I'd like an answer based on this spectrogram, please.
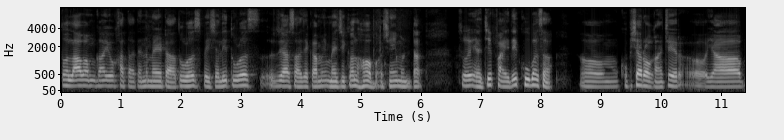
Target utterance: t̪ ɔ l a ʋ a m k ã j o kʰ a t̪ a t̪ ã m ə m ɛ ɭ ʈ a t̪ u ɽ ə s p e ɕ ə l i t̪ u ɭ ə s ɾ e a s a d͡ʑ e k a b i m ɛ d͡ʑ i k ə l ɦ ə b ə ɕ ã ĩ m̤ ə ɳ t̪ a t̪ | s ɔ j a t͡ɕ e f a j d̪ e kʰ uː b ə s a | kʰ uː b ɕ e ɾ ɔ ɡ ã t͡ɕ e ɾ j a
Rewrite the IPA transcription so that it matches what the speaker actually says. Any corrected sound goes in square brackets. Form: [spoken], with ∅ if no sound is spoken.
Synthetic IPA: t̪ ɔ l a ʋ a m k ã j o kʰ a t̪ a t̪ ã [n] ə m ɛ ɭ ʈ a t̪ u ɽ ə s p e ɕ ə l i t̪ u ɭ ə s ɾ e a s a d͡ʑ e k a [m] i m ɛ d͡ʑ i k ə l ɦ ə b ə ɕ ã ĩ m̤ ə ɳ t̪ a t̪ | s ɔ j a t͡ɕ e f a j d̪ e kʰ uː b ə s a | kʰ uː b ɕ [a] ɾ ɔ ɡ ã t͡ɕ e ɾ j a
